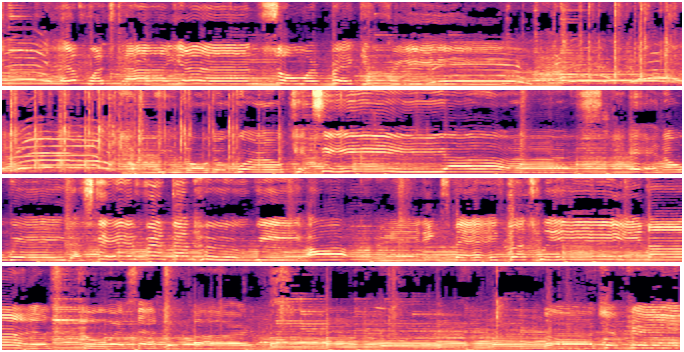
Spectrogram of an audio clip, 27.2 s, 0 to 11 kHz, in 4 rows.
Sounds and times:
Music: 0.0 - 27.1.

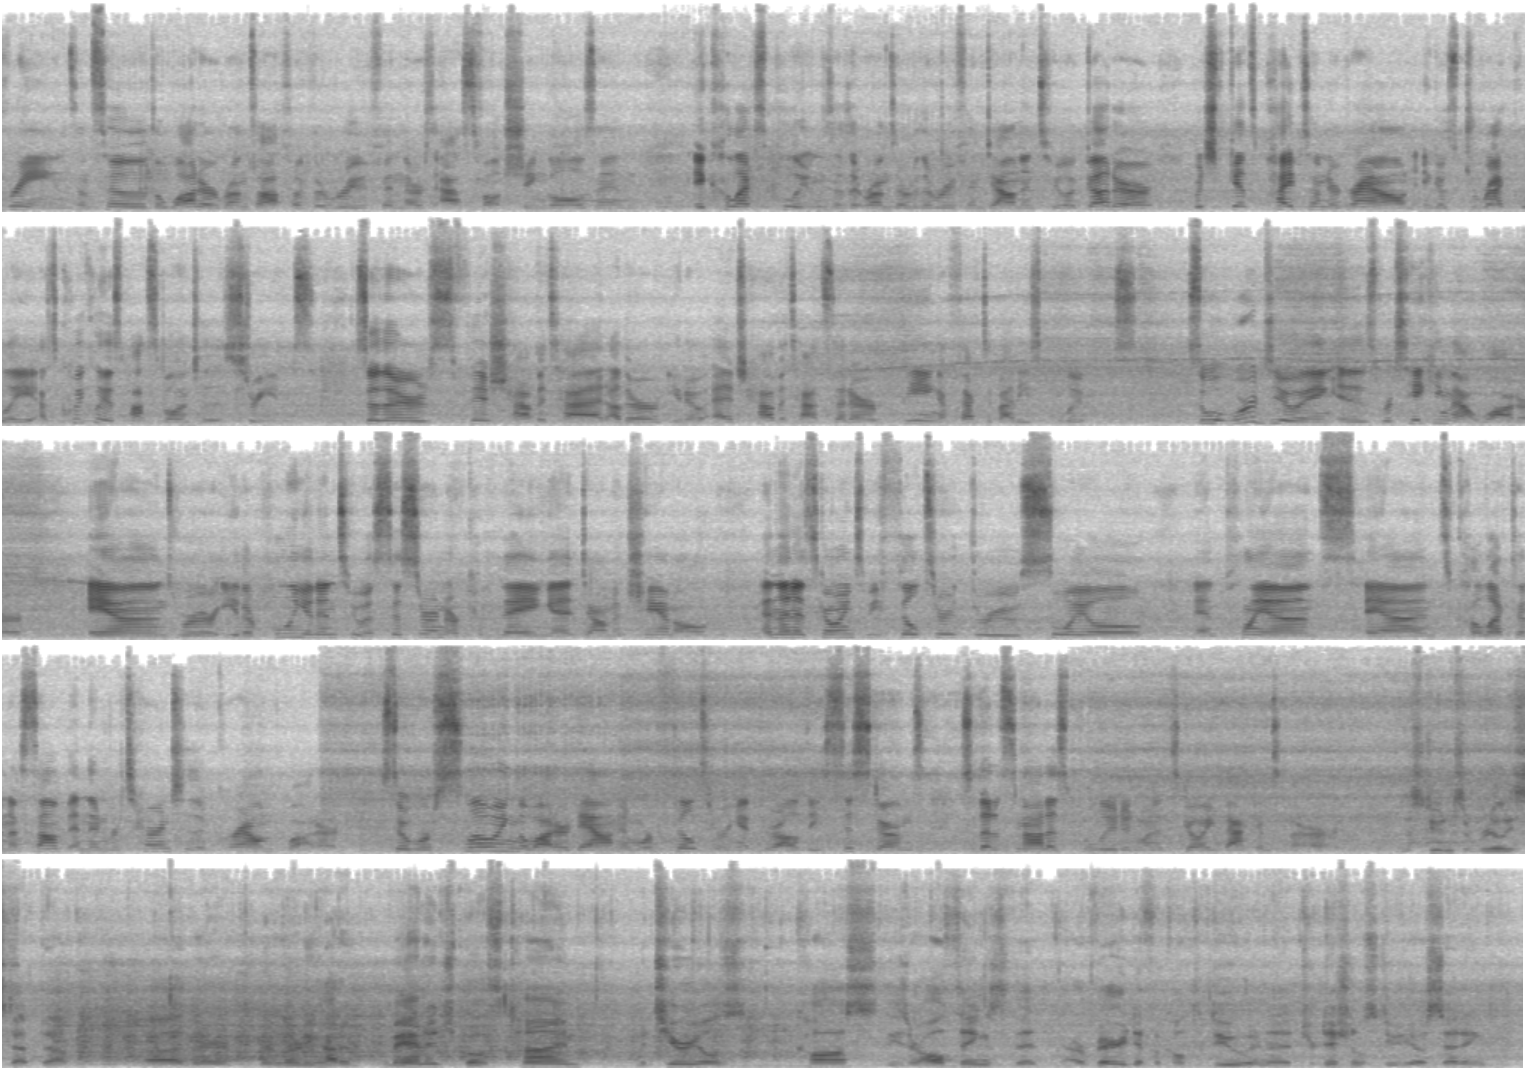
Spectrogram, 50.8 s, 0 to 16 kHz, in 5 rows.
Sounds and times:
Speech: 0.0 - 50.5.

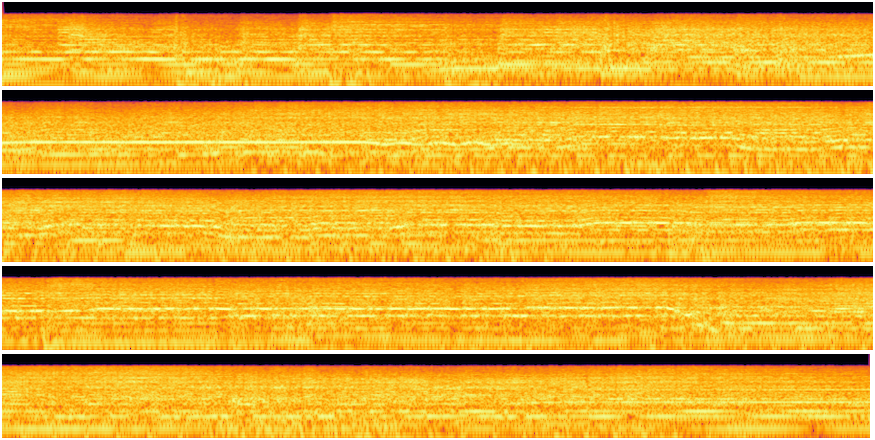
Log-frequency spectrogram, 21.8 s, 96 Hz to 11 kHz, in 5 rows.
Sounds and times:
Inside, large room or hall: 0.0 - 21.7
Music: 0.0 - 21.7.

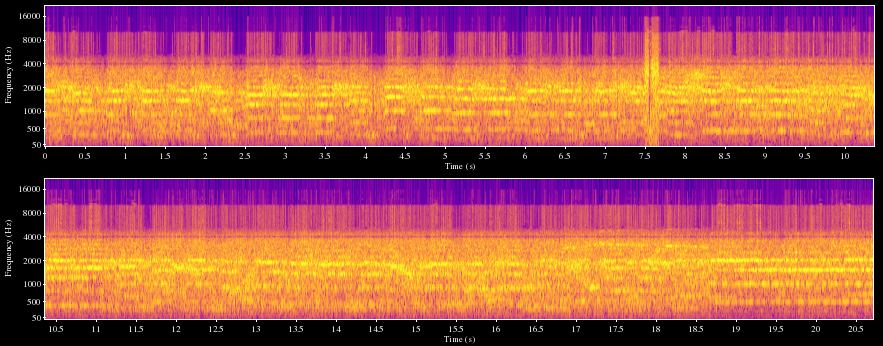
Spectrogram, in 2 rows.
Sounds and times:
Music: 0.0 - 20.7
Speech: 15.6 - 18.7.

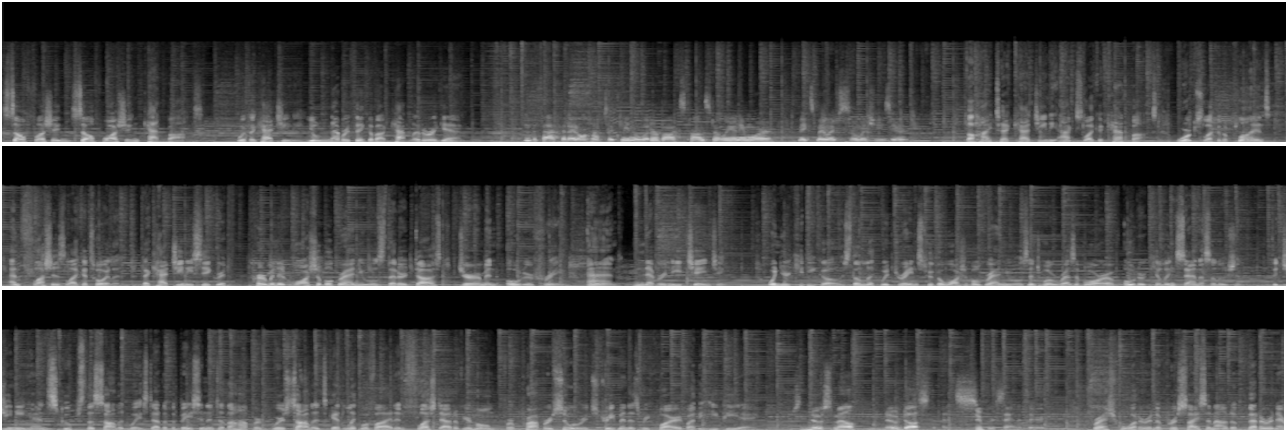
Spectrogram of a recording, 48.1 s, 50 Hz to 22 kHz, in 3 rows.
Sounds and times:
Speech: 0.0 - 5.8, 6.5 - 11.4, 12.1 - 48.1
Music: 0.0 - 48.1.

